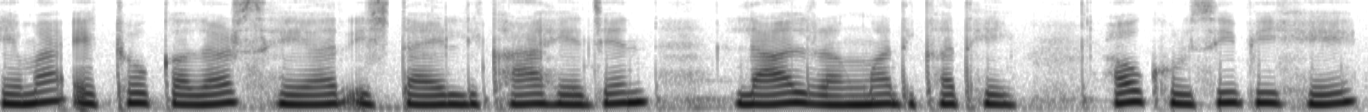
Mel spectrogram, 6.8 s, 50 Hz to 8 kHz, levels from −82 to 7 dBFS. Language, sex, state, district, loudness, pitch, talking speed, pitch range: Chhattisgarhi, female, Chhattisgarh, Sukma, -11 LUFS, 210 Hz, 150 wpm, 200-225 Hz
